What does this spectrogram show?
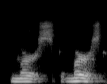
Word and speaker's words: Maersk: Am I pronouncing it right? SAC? What's the big Maersk? Maersk, there you go.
